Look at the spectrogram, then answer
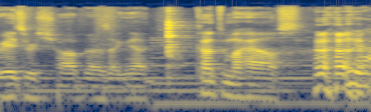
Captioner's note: laughs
